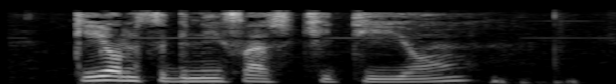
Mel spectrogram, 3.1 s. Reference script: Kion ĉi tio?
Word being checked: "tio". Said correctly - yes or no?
yes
